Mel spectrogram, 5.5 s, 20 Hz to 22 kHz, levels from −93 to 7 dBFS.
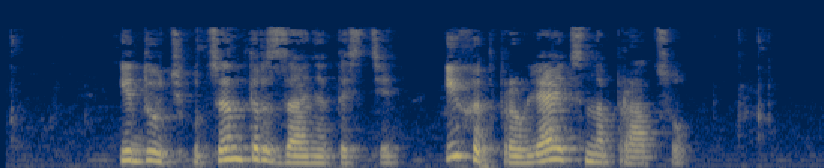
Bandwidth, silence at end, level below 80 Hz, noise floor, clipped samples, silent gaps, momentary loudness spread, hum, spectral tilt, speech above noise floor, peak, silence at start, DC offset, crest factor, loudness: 11.5 kHz; 0.95 s; -58 dBFS; -65 dBFS; under 0.1%; none; 17 LU; none; -5.5 dB/octave; 40 dB; -6 dBFS; 0.8 s; under 0.1%; 20 dB; -26 LUFS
